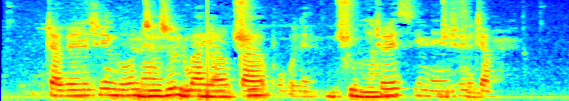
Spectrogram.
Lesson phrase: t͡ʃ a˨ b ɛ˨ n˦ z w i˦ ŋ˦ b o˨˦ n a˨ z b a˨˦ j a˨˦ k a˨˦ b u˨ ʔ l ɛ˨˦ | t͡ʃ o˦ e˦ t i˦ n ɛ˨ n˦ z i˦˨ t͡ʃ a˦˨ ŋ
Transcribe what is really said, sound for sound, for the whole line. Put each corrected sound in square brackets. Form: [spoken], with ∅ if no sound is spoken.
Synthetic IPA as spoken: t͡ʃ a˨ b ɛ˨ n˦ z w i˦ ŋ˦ [ɡ] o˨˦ n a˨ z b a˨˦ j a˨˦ k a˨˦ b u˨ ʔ l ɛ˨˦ | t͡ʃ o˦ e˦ [s] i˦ n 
